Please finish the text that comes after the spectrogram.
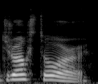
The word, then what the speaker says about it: drugstore: 이때 발음을 U처럼 drugstore 해주시기 바랍니다. Where is the nearest drugstore?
